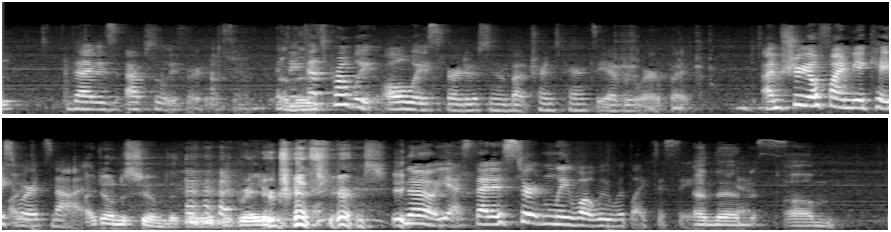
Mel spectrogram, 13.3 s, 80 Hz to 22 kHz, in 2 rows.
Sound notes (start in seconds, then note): 7.9 laughter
